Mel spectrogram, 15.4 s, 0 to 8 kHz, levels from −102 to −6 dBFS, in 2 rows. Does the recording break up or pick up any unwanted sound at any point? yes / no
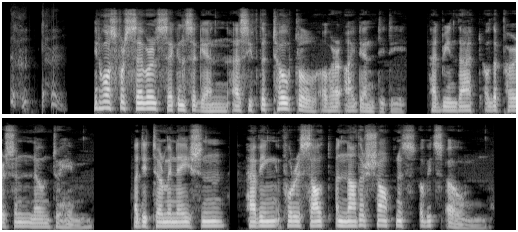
yes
